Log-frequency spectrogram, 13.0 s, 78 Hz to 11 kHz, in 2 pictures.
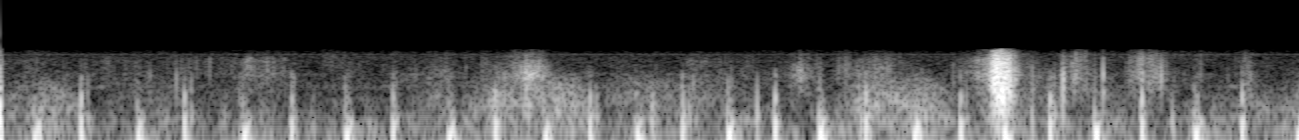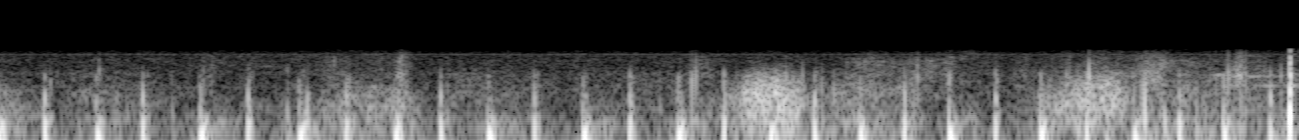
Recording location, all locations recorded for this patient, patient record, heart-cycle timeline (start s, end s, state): pulmonary valve (PV)
aortic valve (AV)+pulmonary valve (PV)+tricuspid valve (TV)+mitral valve (MV)
#Age: Child
#Sex: Male
#Height: 99.0 cm
#Weight: 15.1 kg
#Pregnancy status: False
#Murmur: Absent
#Murmur locations: nan
#Most audible location: nan
#Systolic murmur timing: nan
#Systolic murmur shape: nan
#Systolic murmur grading: nan
#Systolic murmur pitch: nan
#Systolic murmur quality: nan
#Diastolic murmur timing: nan
#Diastolic murmur shape: nan
#Diastolic murmur grading: nan
#Diastolic murmur pitch: nan
#Diastolic murmur quality: nan
#Outcome: Normal
#Campaign: 2015 screening campaign
0.00	0.14	unannotated
0.14	0.26	S1
0.26	0.38	systole
0.38	0.50	S2
0.50	0.66	diastole
0.66	0.78	S1
0.78	0.88	systole
0.88	1.00	S2
1.00	1.18	diastole
1.18	1.32	S1
1.32	1.42	systole
1.42	1.52	S2
1.52	1.70	diastole
1.70	1.82	S1
1.82	1.92	systole
1.92	2.04	S2
2.04	2.22	diastole
2.22	2.34	S1
2.34	2.44	systole
2.44	2.54	S2
2.54	2.70	diastole
2.70	2.84	S1
2.84	2.92	systole
2.92	3.02	S2
3.02	3.16	diastole
3.16	3.30	S1
3.30	3.38	systole
3.38	3.48	S2
3.48	3.62	diastole
3.62	3.72	S1
3.72	3.84	systole
3.84	3.94	S2
3.94	4.08	diastole
4.08	4.18	S1
4.18	4.28	systole
4.28	4.40	S2
4.40	4.54	diastole
4.54	4.66	S1
4.66	4.77	systole
4.77	4.85	S2
4.85	5.43	unannotated
5.43	5.56	S1
5.56	5.66	systole
5.66	5.78	S2
5.78	5.94	diastole
5.94	6.06	S1
6.06	6.16	systole
6.16	6.28	S2
6.28	6.46	diastole
6.46	6.60	S1
6.60	6.69	systole
6.69	6.80	S2
6.80	6.94	diastole
6.94	7.06	S1
7.06	7.16	systole
7.16	7.28	S2
7.28	7.46	diastole
7.46	7.58	S1
7.58	7.71	systole
7.71	7.80	S2
7.80	7.96	diastole
7.96	8.08	S1
8.08	8.20	systole
8.20	8.30	S2
8.30	8.44	diastole
8.44	8.56	S1
8.56	8.68	systole
8.68	8.78	S2
8.78	8.92	diastole
8.92	9.02	S1
9.02	9.12	systole
9.12	9.22	S2
9.22	9.38	diastole
9.38	9.50	S1
9.50	9.60	systole
9.60	9.70	S2
9.70	9.86	diastole
9.86	9.98	S1
9.98	10.10	systole
10.10	10.18	S2
10.18	10.32	diastole
10.32	10.48	S1
10.48	10.54	systole
10.54	10.64	S2
10.64	10.78	diastole
10.78	10.88	S1
10.88	11.00	systole
11.00	11.10	S2
11.10	11.22	diastole
11.22	11.34	S1
11.34	11.46	systole
11.46	11.54	S2
11.54	11.68	diastole
11.68	11.78	S1
11.78	11.89	systole
11.89	12.00	S2
12.00	12.14	diastole
12.14	12.28	S1
12.28	12.36	systole
12.36	12.48	S2
12.48	12.58	diastole
12.58	12.70	S1
12.70	12.99	unannotated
